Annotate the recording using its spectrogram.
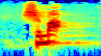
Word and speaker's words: Shema: Shema, close your throat right there. Shut it off. Shema. That's how you say it.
